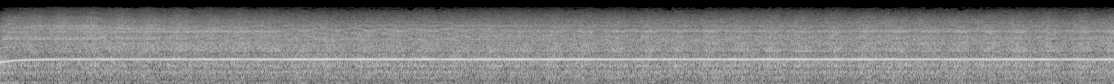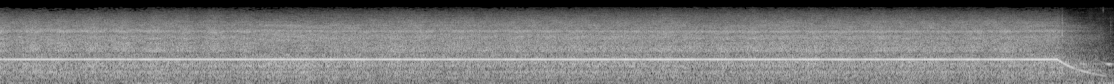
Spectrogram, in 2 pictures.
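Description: A heat gun heat-sets paint on a fish lure, blowing with a steady, loud whirring hiss and a constant whine for over twenty seconds before cutting off at the end.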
